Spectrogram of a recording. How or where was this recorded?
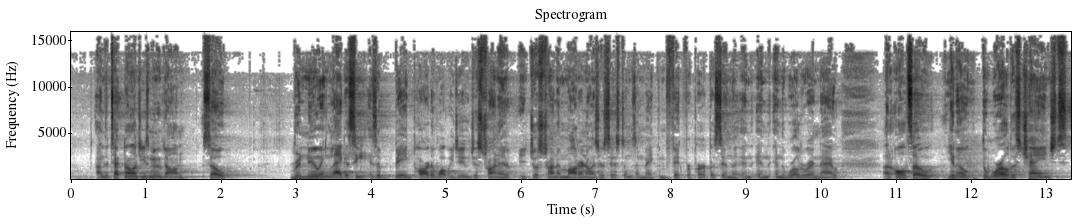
live audience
